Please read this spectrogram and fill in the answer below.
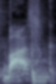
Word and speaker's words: Basque: Basque. In English, it's Basque.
